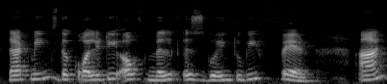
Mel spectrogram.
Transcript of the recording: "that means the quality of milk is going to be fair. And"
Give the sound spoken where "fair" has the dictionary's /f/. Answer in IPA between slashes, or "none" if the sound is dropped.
/f/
